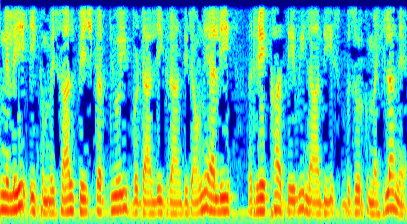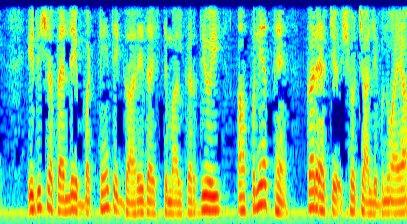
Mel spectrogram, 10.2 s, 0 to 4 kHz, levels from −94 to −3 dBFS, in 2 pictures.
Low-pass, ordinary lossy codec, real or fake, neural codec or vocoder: 3.6 kHz; none; fake; vocoder, 44.1 kHz, 128 mel bands every 256 samples, BigVGAN v2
